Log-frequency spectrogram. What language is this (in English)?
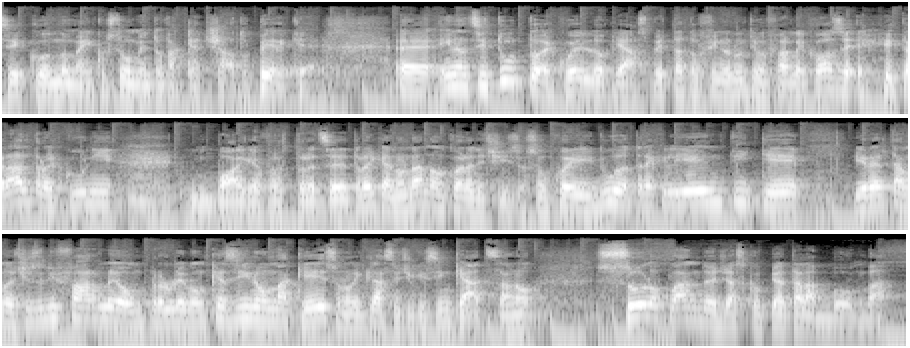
Italian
